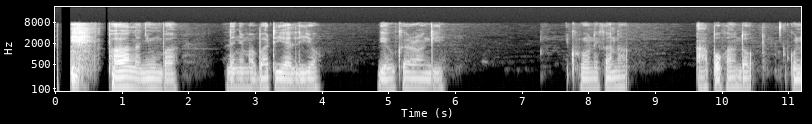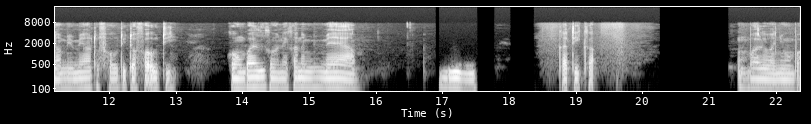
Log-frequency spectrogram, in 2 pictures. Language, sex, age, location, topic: Swahili, male, 18-24, Mombasa, agriculture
